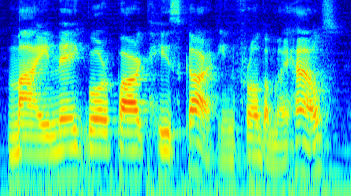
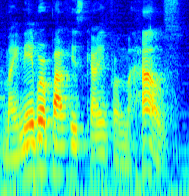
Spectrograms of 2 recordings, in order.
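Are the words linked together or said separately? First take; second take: separate; linked. First: The words are said separately, one by one. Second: The phrase is linked together in one breath. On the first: The speaker calls it wrong. "En vez de decir" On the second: The speaker calls it right. "en el mismo golpe de voz"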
